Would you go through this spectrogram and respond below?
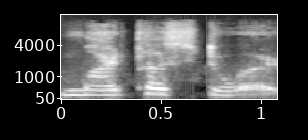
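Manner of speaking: put-on romantic tone. Retelling a mother's phone call about a crush: imitating mom's romantic voice. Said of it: "she does get this, like, very romantic sound in her voice".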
